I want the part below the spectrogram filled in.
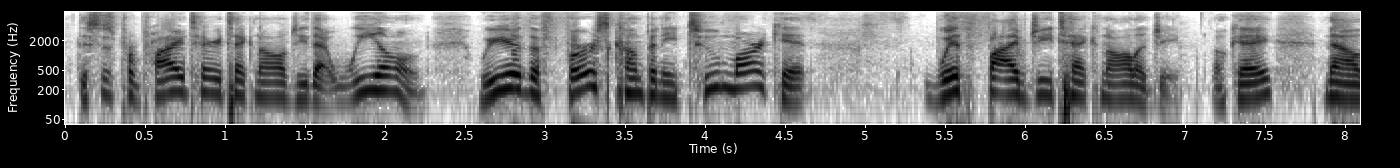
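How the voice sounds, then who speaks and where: A man with a slightly hoarse voice giving an enthusiastic sales pitch for a business opportunity, calling his viewers "you guys". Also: no room sound. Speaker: presenter.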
